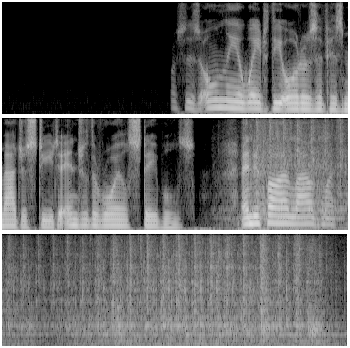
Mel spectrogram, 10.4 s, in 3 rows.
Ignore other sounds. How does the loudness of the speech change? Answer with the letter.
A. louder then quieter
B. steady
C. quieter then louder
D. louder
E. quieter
C.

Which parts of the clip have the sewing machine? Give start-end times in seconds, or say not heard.
5.6-10.3.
